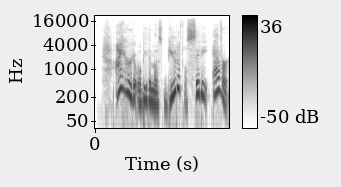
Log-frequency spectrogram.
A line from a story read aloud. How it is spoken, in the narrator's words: Lily's friend Sarah whispered in class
